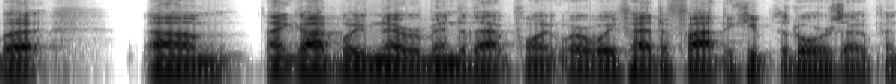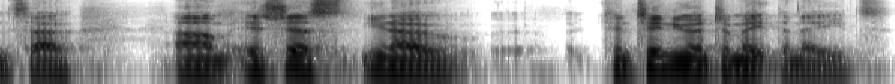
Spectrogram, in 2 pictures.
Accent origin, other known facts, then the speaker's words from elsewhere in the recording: Rome, Georgia, United States; also born or lived in Columbus, Georgia; I grew up in Rome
